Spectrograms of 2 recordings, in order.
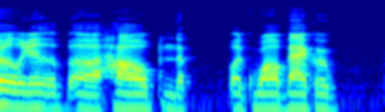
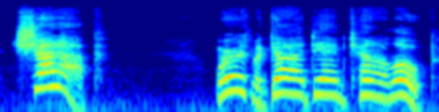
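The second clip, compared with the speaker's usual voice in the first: angry shouting; 11 semitones higher, 6 dB louder than usual. Retold or imitated. Imitating Grandpa yelling on the phone.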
